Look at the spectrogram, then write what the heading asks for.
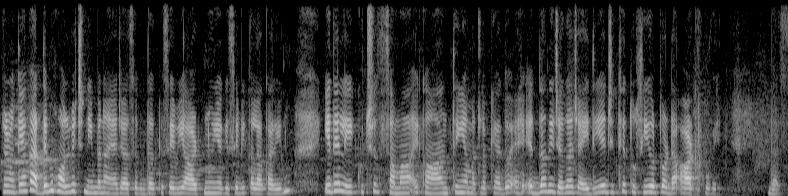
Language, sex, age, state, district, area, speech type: Punjabi, female, 30-45, Punjab, Ludhiana, urban, spontaneous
